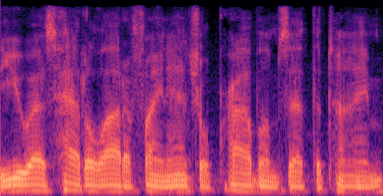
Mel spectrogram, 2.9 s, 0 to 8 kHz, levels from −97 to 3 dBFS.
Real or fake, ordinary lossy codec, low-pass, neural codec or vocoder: real; MP3, 64 kbps; 7.2 kHz; none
